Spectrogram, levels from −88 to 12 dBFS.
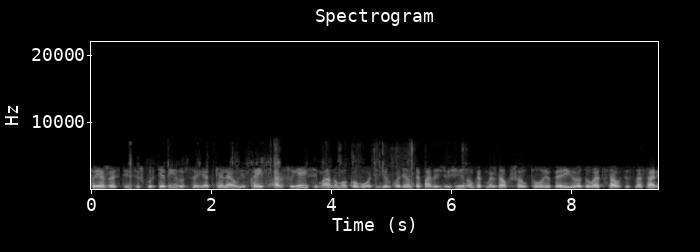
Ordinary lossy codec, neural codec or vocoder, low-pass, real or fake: AAC, 24 kbps; none; 7.2 kHz; real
